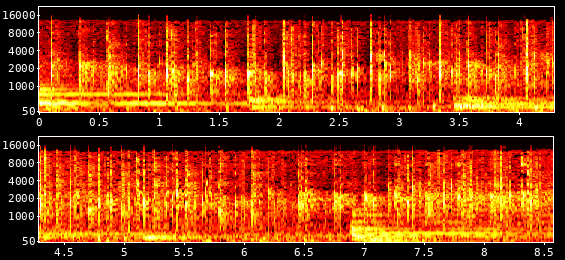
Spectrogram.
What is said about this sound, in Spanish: A totes les persones que ho feis bé, aquest aplaudiment és per vosaltres.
